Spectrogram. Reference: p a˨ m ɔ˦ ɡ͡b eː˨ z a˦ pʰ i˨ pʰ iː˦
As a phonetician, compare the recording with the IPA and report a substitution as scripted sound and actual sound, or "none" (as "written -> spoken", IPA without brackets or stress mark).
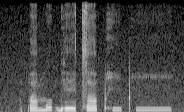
z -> t͡s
